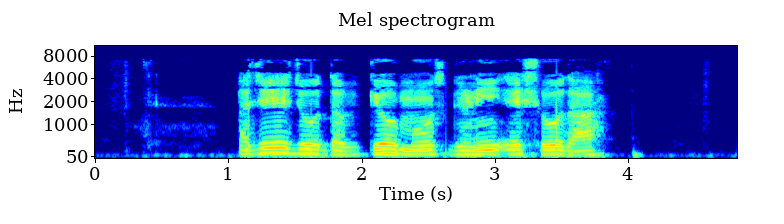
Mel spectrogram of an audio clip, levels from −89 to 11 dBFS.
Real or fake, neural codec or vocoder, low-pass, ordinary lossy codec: real; none; 7.2 kHz; AAC, 64 kbps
